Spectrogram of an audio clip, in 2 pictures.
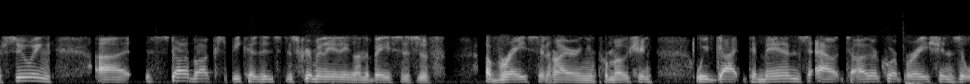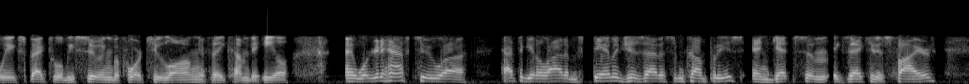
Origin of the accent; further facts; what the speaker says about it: Appalachia, United States; I grew up in Appalachia, in the northern Appalachia. It goes all the way up into Pennsylvania.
